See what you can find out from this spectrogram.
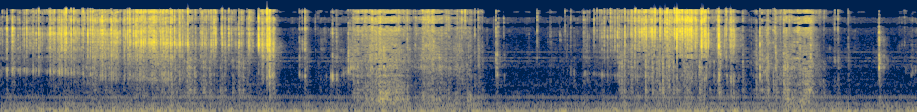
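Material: Soap.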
